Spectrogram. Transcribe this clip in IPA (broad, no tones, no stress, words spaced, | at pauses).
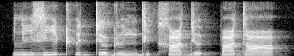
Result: lizi ʈʰʏdtøɖʏɲ diʔxɑdøʔ pɑdɑ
